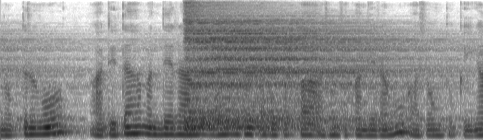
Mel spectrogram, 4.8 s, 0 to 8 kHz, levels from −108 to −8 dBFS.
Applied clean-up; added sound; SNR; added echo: none; Crash cymbal; 3 dB; reverberation time 0.4 s.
